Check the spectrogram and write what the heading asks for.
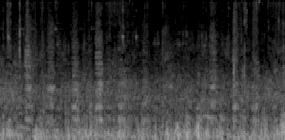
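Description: A dog panting, about three short breaths a second, over irregular low thumps.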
